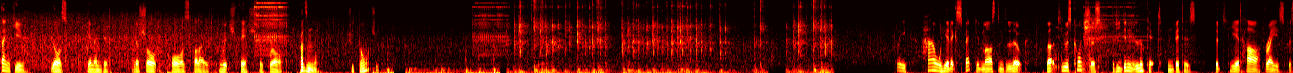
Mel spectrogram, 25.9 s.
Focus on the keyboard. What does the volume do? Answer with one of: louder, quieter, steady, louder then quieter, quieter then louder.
louder.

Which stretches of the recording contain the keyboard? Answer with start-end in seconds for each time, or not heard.
7.4-16.7.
